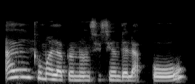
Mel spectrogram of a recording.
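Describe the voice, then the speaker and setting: A woman English teacher in an online class, modeling words slowly and explaining pronunciation. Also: medium pitch, big pitch swings, dark tone, lo-fi sound. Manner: slow, drawn-out model words, switching to quick explanations.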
